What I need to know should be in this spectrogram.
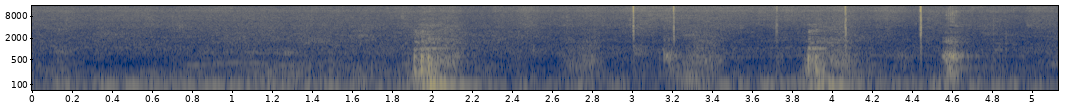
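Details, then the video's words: Mother pig nursing piglets, uttering a couple of deep, short grunts about two seconds apart over a low steady hum, with faint clicks and squeaks. "Pig breastfed piglets"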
